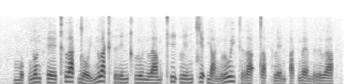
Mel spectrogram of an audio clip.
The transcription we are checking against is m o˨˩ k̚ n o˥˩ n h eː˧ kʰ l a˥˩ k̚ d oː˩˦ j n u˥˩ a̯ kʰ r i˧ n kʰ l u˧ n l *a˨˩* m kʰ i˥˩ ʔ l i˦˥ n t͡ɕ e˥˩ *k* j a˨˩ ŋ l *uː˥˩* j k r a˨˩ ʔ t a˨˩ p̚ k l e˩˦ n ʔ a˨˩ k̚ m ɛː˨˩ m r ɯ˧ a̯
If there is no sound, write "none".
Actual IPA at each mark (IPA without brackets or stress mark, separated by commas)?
a˧, ʔ, uː˥˩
